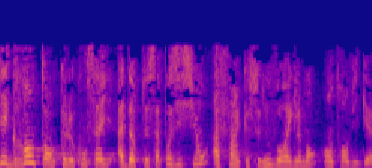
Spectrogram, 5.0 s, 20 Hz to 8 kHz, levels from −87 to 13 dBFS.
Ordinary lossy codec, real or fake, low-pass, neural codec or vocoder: MP3, 24 kbps; real; 7.2 kHz; none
